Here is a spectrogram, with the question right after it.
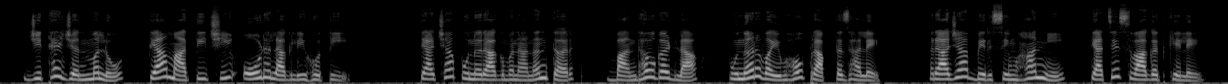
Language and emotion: Marathi, neutral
